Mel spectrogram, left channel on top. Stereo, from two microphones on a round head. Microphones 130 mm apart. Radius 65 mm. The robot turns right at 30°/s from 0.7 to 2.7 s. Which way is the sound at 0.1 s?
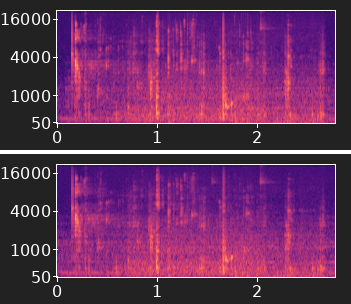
15° left (ahead or behind).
